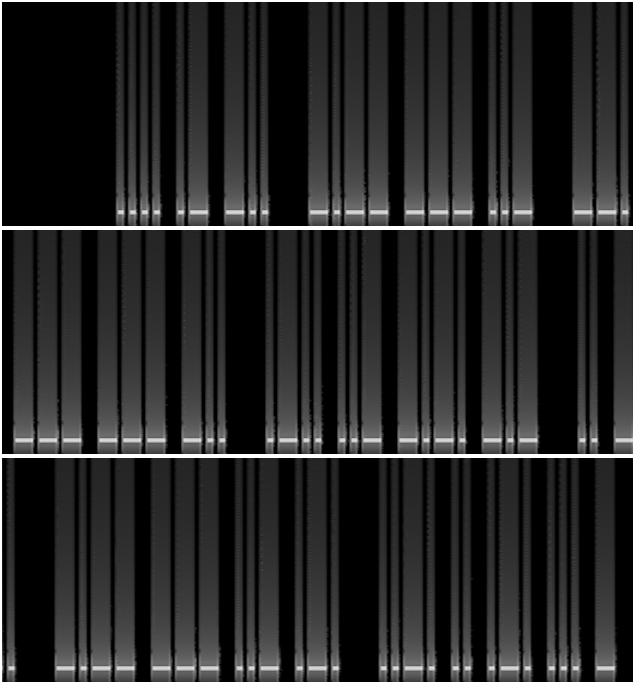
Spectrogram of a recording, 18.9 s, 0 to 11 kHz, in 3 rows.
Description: Morse code, heard as a keyed tone, about 20 wpm, 700 Hz. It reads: HAD YOU GOOD LUCK IN YOUR FIRST
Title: Sentences from Top 1500 Words 20wpm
